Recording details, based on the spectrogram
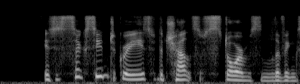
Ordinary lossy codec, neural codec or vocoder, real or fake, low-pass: none; autoencoder, 22.05 kHz, a latent of 192 numbers a frame, VITS, trained on many speakers; fake; 9.9 kHz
